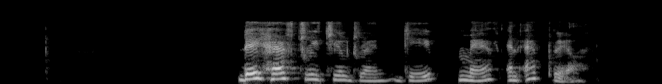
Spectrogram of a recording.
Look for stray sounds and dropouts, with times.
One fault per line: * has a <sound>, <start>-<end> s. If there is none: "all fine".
all fine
